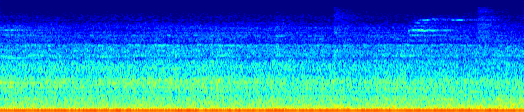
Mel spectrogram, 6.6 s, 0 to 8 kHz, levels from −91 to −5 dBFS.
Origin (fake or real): real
